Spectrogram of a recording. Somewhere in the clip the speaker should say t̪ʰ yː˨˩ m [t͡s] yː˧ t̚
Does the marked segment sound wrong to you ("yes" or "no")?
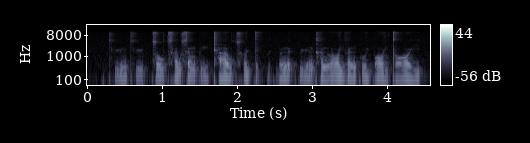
yes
